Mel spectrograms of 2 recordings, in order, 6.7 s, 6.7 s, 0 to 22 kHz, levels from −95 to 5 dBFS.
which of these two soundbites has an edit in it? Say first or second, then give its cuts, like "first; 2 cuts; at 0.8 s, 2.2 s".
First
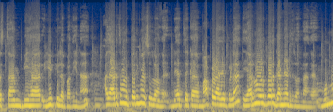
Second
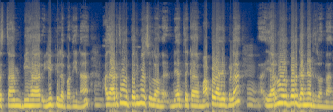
first; 1 cut; at 4.8 s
